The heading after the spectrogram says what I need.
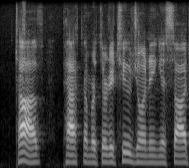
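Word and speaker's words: ת: The 22nd letter, Tav, path number 32, joining Yesod to Malka's numerical value of 400. This letter means a T-shaped cross when without a dogish is pronounced an S.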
